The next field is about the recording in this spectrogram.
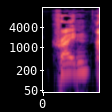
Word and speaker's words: Crichton: They tried to reboot ER and bring it back, but Michael Crichton of Jurassic Park fame. – Mm-hmm. How do you pronounce that guy, that name? – Crichton. – I honestly didn't know.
